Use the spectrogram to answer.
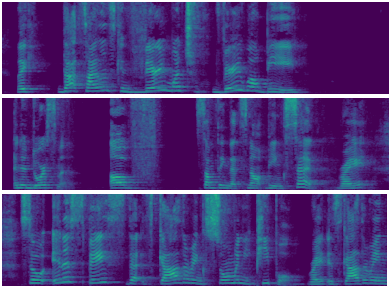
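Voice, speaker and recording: A fairly slow pace and lively intonation, with audible room echo. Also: woman, high pitch for a woman. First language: French. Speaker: spiritual content creator. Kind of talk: livestream talk. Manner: casual, filler-heavy.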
